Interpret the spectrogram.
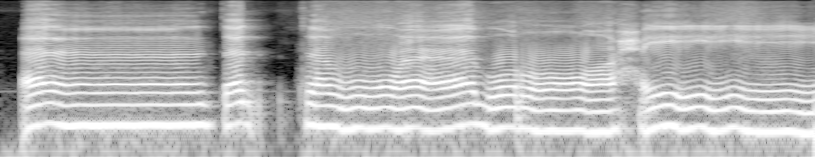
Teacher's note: nun mati bertemu ta, 2 harokat sambil ditahan gunnahnya, sambil ditahan bunyi suara dengungannya. Anta, bukan anta, tapi anta. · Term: ikhfa hakiki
